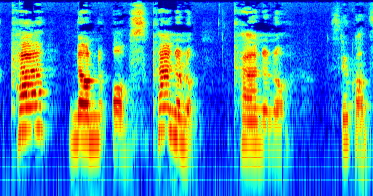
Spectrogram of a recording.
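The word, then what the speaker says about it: Cernunnos: Pronounced Kernonos.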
